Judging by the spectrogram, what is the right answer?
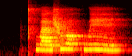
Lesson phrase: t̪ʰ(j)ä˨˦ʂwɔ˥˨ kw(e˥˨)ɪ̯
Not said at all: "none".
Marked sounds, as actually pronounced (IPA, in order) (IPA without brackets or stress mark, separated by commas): w, e˥˨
